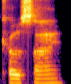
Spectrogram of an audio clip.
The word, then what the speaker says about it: cos: cosine it's even though it's written cos you pronounce it cosine of theta is going to be adjacent over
